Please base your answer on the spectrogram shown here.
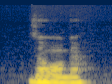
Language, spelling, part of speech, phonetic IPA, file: Polish, załoga, noun, [zaˈwɔɡa], LL-Q809 (pol)-załoga.wav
